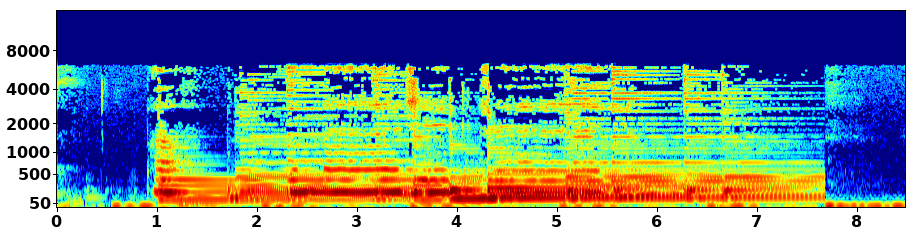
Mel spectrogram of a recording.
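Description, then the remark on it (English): Acoustic guitar chords strummed clearly, moving from a G chord to B minor partway through, with the open A string note ringing to link them. A single spoken word comes just before the playing. “Now, the other thing that's very, very cool is because if I use this particular thing, or the full bar, I can use that little A note, the open A string, to get from G to the B of the B minor or B minor 7.”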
